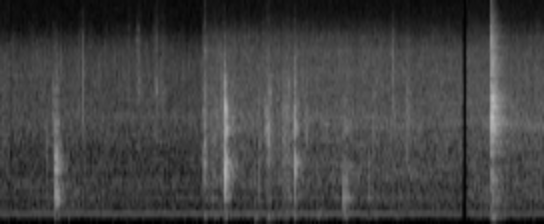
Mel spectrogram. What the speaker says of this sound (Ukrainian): Тепер нарізаємо помідори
